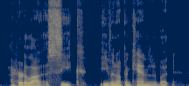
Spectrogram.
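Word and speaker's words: Sikh: new york-based sik sik Coalition said the correct pronunciation is sick siik that's true I heard a lot of seik even up in Canada but I've heard this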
